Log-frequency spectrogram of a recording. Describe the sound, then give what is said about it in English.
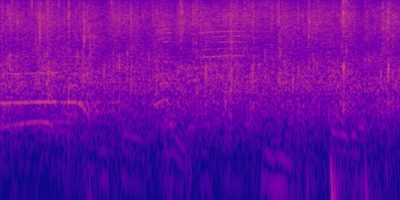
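Audience applause welcoming a guest speaker, a former football team chaplain, at a church service: a soft, steady patter of clapping with voices talking over it. “I would like you to put your hands together and welcome him.”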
